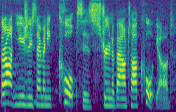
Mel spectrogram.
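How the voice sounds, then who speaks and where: An actress voicing a feisty, spirited young merchant's daughter in a video game. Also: female voice, medium pitch, lively intonation, moderate pace, vocal fry, fairly bright tone. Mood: wry. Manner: defiant, spirited.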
